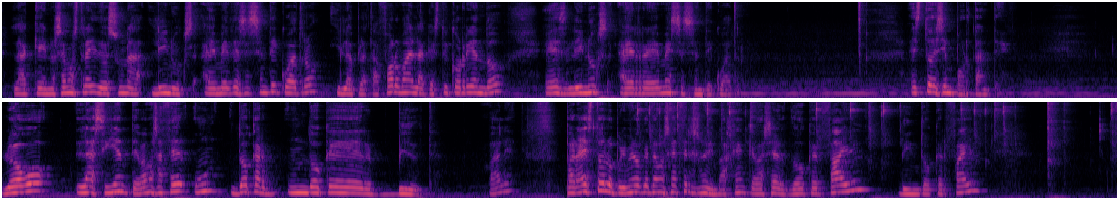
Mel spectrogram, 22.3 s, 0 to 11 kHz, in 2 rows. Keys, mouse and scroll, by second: 7.6-8.8 drag, 11.5-12.3 scroll down 1, 17.2-22.3 typing.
